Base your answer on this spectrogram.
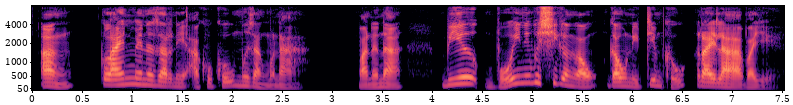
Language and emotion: Bodo, disgusted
